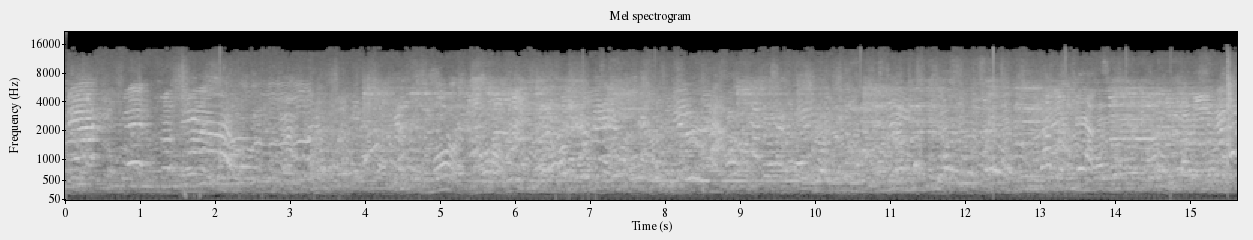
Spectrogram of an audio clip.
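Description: A crowd of young men and women chatters and talks all around, close by.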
